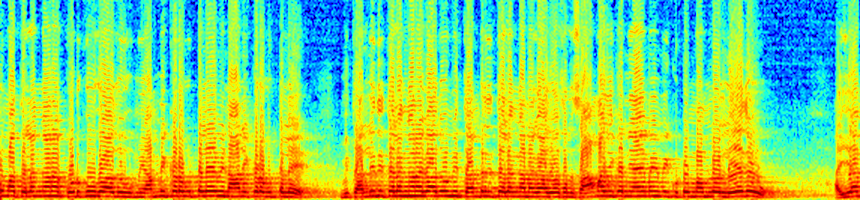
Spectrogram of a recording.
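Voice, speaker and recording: A man from Telangana with a Telangana Telugu accent, a student leader giving a heated political speech full of accusing rhetorical questions. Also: very high voice. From Telangana, India.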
